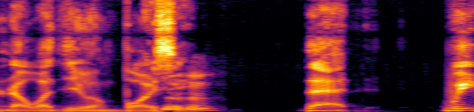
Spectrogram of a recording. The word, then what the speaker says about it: Boise: They throw a Z in there. It's not Boise, it's Boise.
